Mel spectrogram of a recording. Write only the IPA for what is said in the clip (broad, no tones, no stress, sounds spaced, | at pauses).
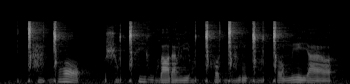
ǀʰ æ̤ ɡ͡ǀ ɔ | ʃ ɔ̤ ǀʰ i̤ v ɔ̤ ɾ a ɾ æ v j ɔ̤ ǀʰ ɤ ɡ͡ǀ æ̤ m ɡ͡ǀ ɔ̤ ǀ ɤ m i j æ ɐ̯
